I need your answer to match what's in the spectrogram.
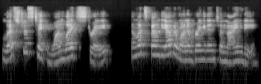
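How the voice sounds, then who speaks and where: A woman yoga teacher talking casually on a podcast, animated and acting out her students' voices. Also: medium pitch, moderate pace. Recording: echoey room.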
